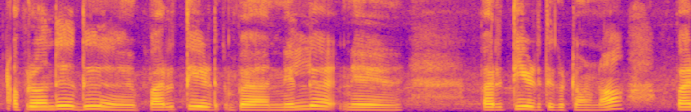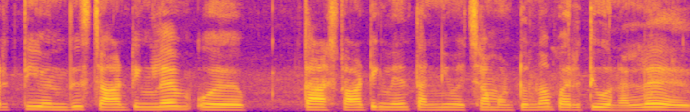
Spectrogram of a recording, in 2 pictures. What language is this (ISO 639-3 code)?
tam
